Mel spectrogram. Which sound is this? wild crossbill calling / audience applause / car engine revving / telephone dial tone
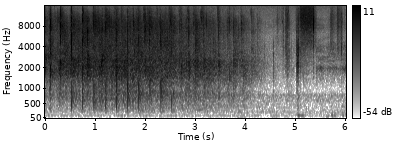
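audience applause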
